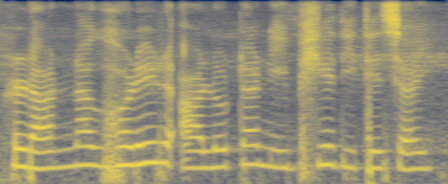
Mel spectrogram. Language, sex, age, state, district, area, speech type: Bengali, female, 60+, West Bengal, Purba Bardhaman, urban, read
